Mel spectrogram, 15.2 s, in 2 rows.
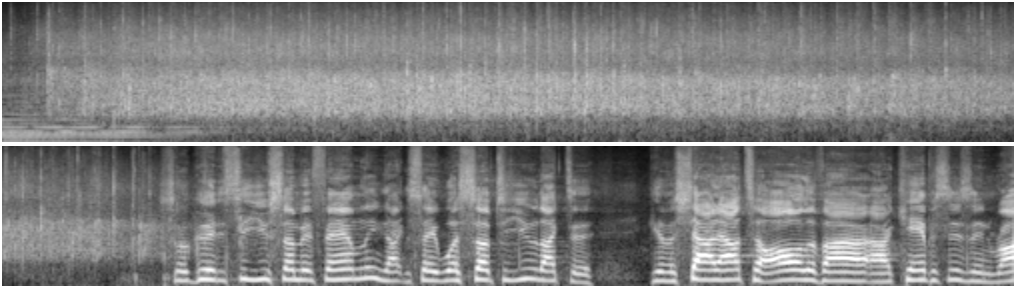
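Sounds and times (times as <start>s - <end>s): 
low musical tone: 0.0s - 1.7s
church congregation applause welcoming a pastor: 0.0s - 9.8s
speech: 8.8s - 15.1s.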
